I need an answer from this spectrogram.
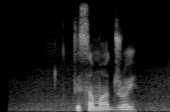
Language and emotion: Russian, neutral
